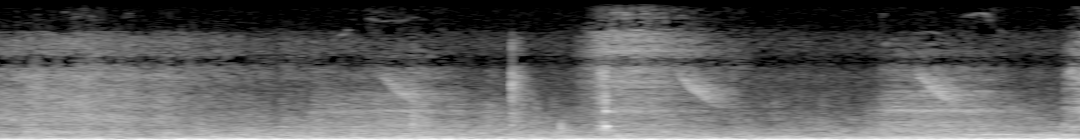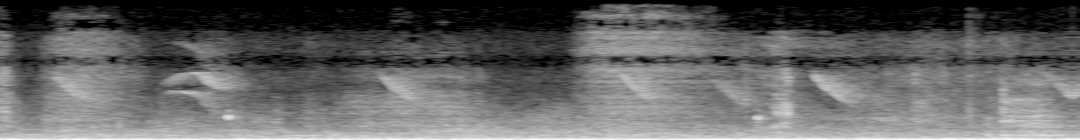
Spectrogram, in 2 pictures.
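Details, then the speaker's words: Crackles (rales) heard during lung auscultation: muffled breath sounds with scattered soft, brief, discontinuous popping clicks, best heard on inspiration, not cleared by coughing, and typically located at the lung bases (lower lobes). "Los sonidos estertores son sonidos crepitantes, suaves, breves y discontinuos, y estos se escuchan mejor en la inspiración y no van a desaparecer con la tos, y se localizan en la base de los pulmones, en específico en los lóbulos inferiores."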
